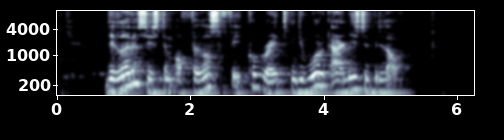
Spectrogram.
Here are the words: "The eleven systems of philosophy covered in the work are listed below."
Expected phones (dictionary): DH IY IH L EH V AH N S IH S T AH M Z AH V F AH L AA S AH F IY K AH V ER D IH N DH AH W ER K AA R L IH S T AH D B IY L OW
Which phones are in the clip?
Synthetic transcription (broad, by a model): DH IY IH L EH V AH N S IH S T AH M AH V F AH L AA S AH F IY K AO P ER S IH N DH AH W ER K AA R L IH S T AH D B IY L OW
